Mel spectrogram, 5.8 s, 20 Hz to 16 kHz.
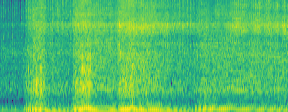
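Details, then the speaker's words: Cub Cadet 782 with Kohler single-cylinder engine, after a carb cleanout of rust and a swap from mechanical to pulse fuel pump, mowing heavy grass with a beat-up 50-inch deck: steady drone dips briefly and recovers, never slows, plenty of power. "so that was some pretty heavy stuff and I just kind of blew through it I wasn't trying to go for quality of cut I wasn't trying to knock it down that engine just does not slow down it's got plenty of power"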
